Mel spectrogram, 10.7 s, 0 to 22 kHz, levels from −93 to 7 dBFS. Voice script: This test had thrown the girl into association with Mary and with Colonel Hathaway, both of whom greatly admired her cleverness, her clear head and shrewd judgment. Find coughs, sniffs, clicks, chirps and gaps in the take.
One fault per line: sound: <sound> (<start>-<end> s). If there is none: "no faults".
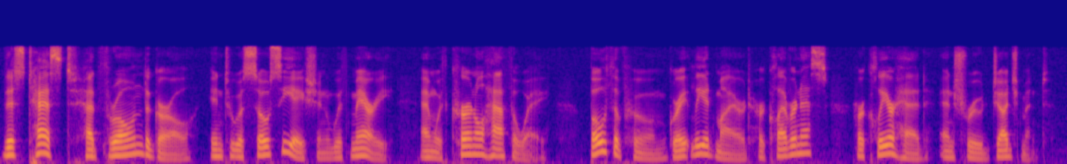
no faults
